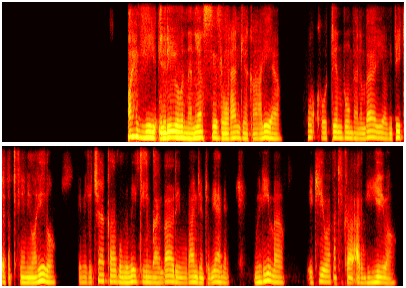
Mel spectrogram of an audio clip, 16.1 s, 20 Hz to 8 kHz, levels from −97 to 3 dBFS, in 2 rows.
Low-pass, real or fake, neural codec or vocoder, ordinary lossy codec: 7.2 kHz; fake; codec, 16 kHz, 1 kbps, X-Codec, HuBERT features, trained on balanced general audio; Opus, 32 kbps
